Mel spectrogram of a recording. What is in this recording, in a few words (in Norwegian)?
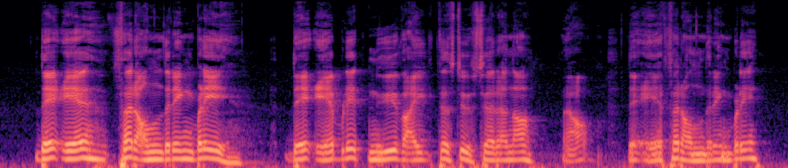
"de e ferandring bLi", Numedalsmål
